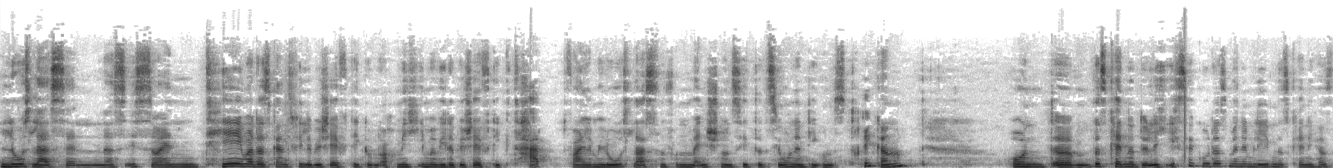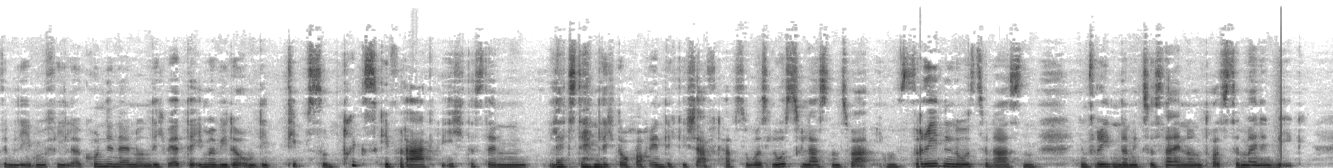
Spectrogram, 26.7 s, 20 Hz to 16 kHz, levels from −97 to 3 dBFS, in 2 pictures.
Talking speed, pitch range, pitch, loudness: 190 wpm, 175-200 Hz, 185 Hz, -19 LUFS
